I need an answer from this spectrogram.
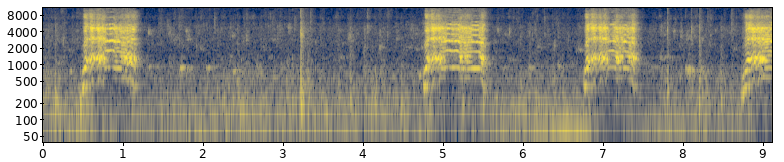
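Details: Pet goat kid, three months old, giving loud nasal bleats of about half a second to a second each, repeated roughly every two to three seconds, separated by quiet background with a single sharp click.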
